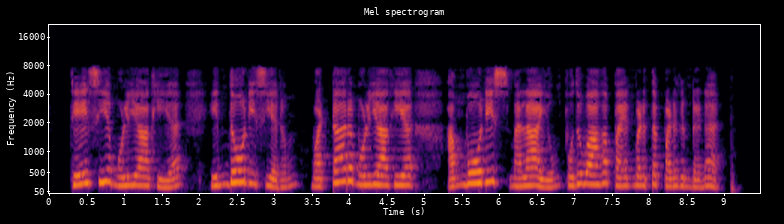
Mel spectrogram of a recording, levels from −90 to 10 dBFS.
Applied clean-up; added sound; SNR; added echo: none; none; none; none.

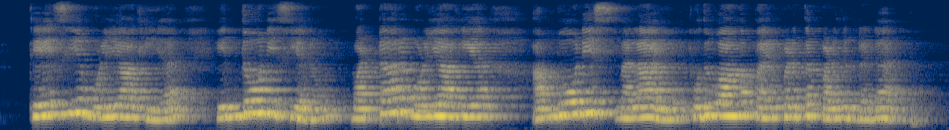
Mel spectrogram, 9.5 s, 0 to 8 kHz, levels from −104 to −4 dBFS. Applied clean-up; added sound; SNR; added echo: none; none; none; reverberation time 0.9 s.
